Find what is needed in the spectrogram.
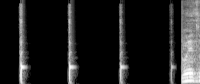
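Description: Short popping sound effects, evenly spaced about two a second: four quick plops, each with a brief pitched ring, in otherwise dead silence, the last one faint. A woman's voice begins just at the end.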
